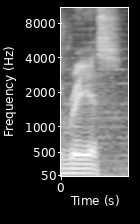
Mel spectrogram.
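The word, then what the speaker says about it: Reiss: So yeah, Historia, it is actually pronounced race. Last episode I said rice, but it is race.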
